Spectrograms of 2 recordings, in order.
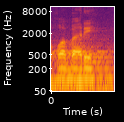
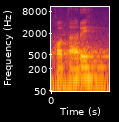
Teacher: Tawalla dibaca tawalli, ini bacaan imalah. A'ma dibaca a'mi, ini adalah bacaan imalah.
